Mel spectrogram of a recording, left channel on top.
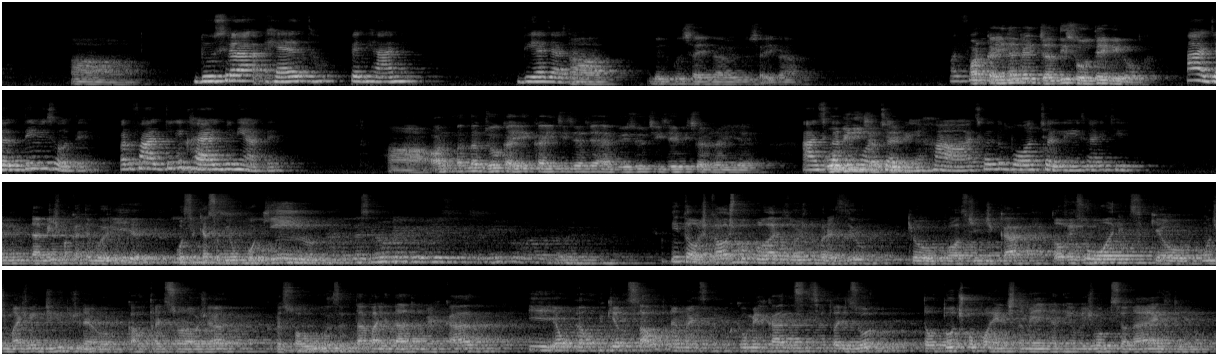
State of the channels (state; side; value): different; both; correlation -0.01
